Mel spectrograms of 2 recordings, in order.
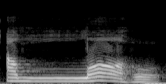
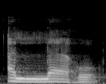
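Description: First: "الله" very slow, with a heavy, dark double l; big, full-bodied lam in "الله"; thick lam. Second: "الله" said wrongly light, as "Allaehu"; thin lam. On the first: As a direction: stretch "الله" as a rounded "Allawhu". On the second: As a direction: give "الله" a clear l and front vowel. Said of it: "یعنی نمیگوییم الله". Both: Shown as a demonstration.

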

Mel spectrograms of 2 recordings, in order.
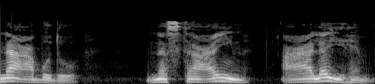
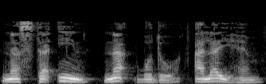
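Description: First: Slow, with the throat tightened on each ع; ع of نستعین pressed from the throat; Arabic throat consonants. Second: Slow, ع softened to a glottal stop in نستعین; نعبد said with a plain catch, no throat squeeze; ع of علیهم as a light hamza; Persian-style hamza. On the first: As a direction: squeeze the throat on نعبد و نستعین. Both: Shown as a demonstration.

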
